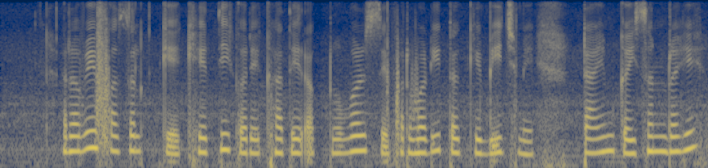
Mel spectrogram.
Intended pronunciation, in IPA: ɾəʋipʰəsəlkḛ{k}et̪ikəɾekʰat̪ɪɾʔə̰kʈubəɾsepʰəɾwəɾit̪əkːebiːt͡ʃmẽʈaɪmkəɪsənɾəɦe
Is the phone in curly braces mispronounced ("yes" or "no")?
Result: yes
